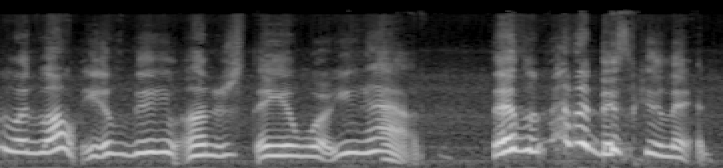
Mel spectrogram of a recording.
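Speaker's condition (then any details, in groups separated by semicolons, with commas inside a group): Cerebral palsy; speech affected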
